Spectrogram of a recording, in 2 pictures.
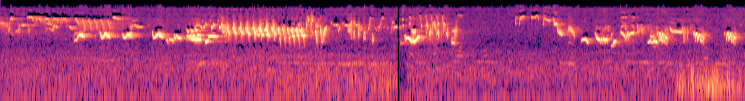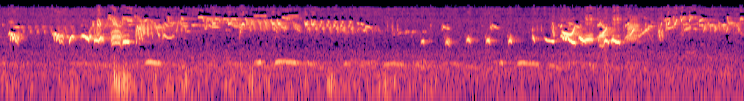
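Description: Small birds chirping and singing: bouts of quick repeated chirps and trills, broken by brief lulls.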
